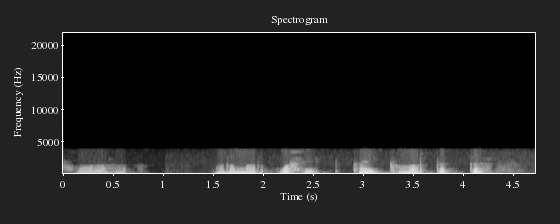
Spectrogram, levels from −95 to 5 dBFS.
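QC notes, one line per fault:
1.02 to 4.08 s, microphone volume stepped up: the input level jumps in single steps at 1.02 s (about 8 dB, right before "mar mar"), 2.04 s (about 3 dB, just after "mar mar"), 3.06 s (about 1 dB) and 4.08 s (about 2 dB). The gain is raised at the device itself, so voice and background lift together, and the steps land roughly a second apart as the level control keeps nudging upward. Through the narrow call path, with nothing above 4 kHz, the bigger jumps come across as abrupt loudness shifts.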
